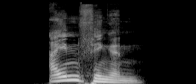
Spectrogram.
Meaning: inflection of einfangen: 1. first/third-person plural dependent preterite 2. first/third-person plural dependent subjunctive II
- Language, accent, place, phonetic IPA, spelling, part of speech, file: German, Germany, Berlin, [ˈaɪ̯nˌfɪŋən], einfingen, verb, De-einfingen.ogg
